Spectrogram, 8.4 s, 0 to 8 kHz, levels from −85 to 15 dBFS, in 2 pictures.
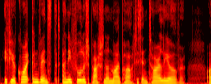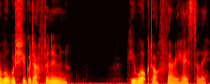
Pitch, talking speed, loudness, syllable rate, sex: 185 Hz, 180 wpm, -20 LUFS, 6.3 syllables/s, female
